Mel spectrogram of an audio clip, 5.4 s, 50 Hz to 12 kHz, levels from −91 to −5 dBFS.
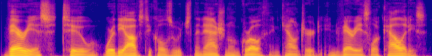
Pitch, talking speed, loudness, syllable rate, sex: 90 Hz, 145 wpm, -20 LUFS, 5.0 syllables/s, male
